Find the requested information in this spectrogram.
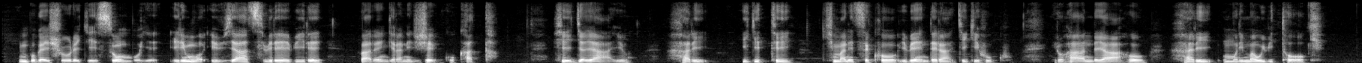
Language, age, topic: Rundi, 25-35, education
